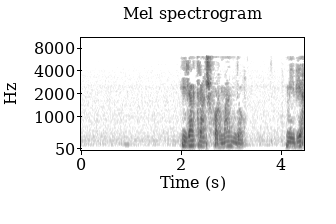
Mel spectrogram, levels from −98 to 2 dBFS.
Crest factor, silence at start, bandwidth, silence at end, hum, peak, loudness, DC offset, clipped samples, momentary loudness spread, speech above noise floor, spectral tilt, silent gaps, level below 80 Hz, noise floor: 24 dB; 2 s; 6.4 kHz; 0 s; none; -16 dBFS; -37 LUFS; under 0.1%; under 0.1%; 14 LU; 40 dB; -2.5 dB/octave; none; -88 dBFS; -77 dBFS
